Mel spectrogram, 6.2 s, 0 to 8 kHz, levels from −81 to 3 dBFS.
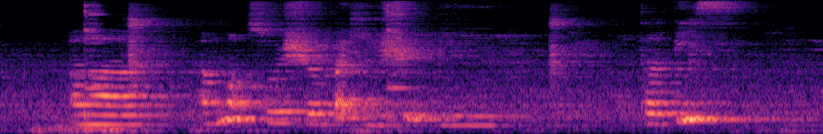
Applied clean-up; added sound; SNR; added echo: none; Cowbell; 19 dB; reverberation time 0.8 s.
